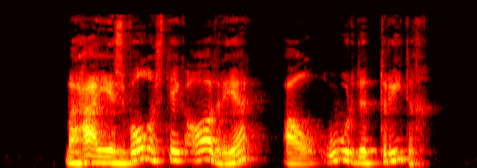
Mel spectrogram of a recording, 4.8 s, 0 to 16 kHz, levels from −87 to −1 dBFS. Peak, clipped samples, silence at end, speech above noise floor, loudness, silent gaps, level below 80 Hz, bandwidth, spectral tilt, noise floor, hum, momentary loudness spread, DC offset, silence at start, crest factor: -6 dBFS; under 0.1%; 0.55 s; 60 dB; -24 LUFS; none; -66 dBFS; 11.5 kHz; -6.5 dB/octave; -84 dBFS; none; 12 LU; under 0.1%; 0.65 s; 18 dB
